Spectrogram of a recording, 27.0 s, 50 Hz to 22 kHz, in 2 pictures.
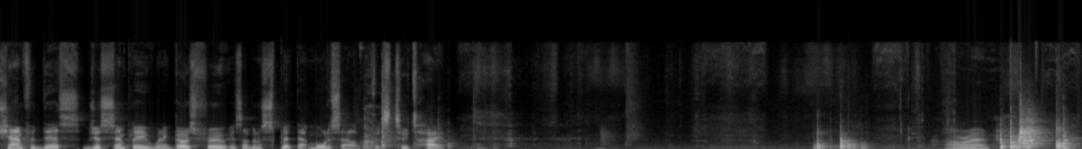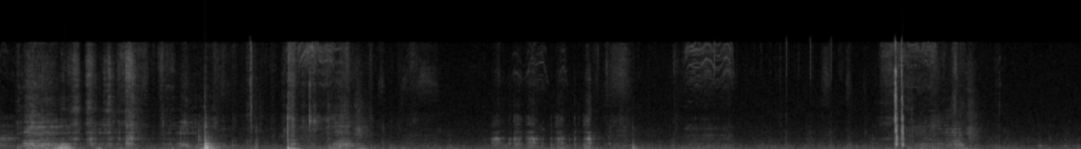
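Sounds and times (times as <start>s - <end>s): sharp wooden knocks: 12.4s - 13.5s
wooden parts knocking and rubbing: 12.4s - 16.4s.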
